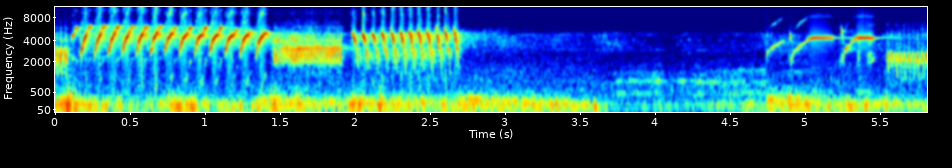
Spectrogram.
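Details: Canary singing bursts of rapid bright trills separated by a buzzy rattle, then a quiet pause and a few sharp down-slurred whistles ending in another buzz.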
